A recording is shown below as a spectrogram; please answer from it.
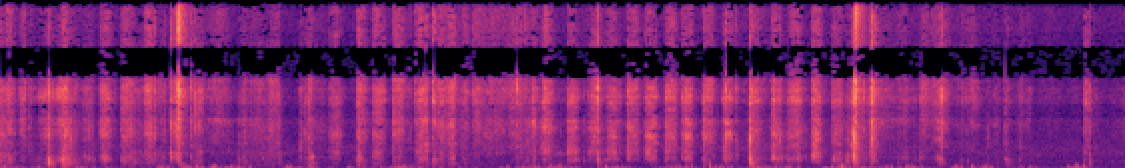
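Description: Someone rough-cuts a bookmark by hand with steady, close rasping strokes, a dense run of short scraping and sawing sounds in an irregular rhythm with no talk.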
